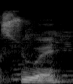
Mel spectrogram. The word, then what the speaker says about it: Sulwe: I don't know how to pronounce it, but then the spelling is Sulwe, like Sue. That's how she pronounced it.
